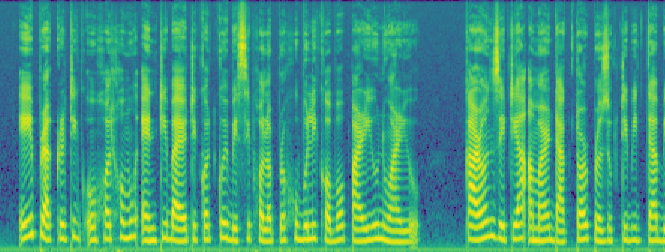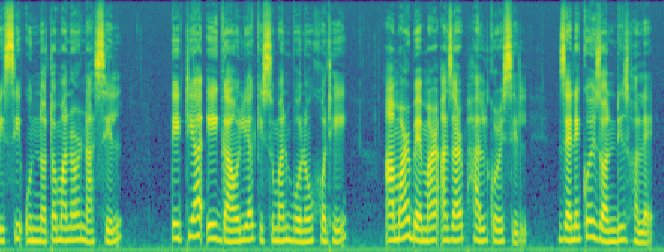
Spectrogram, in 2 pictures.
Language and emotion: Assamese, neutral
